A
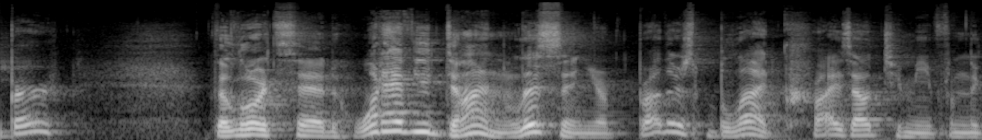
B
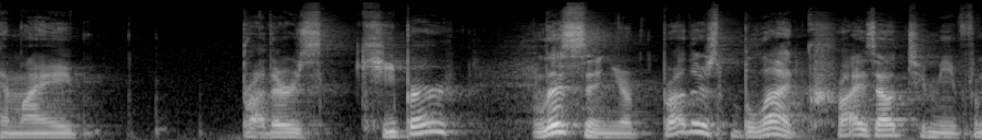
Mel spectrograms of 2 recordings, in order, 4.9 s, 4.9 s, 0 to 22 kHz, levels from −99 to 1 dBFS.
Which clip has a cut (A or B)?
B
